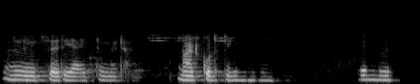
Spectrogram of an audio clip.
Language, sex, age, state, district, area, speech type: Kannada, female, 18-30, Karnataka, Hassan, rural, conversation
